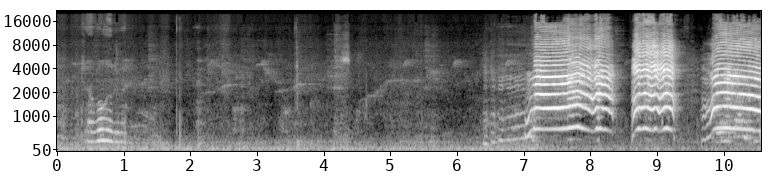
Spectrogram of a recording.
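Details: Young goat kid undergoing castration, mostly quiet with faint murmurs before three loud, wavering, harsh bleats burst out near the end, each under a second or longer, separated by short silences.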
